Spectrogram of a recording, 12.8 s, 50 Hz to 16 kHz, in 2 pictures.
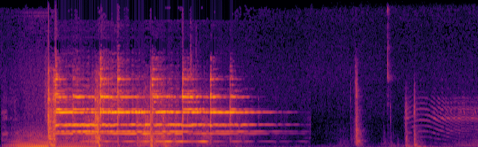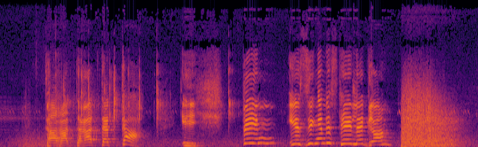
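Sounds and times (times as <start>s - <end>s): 
doorbell chiming in film scene: 0.7s - 4.2s
speech: 7.2s - 12.1s.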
